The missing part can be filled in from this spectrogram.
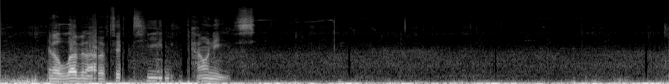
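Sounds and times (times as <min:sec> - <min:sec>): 
wind buffeting a microphone outdoors: 0:00.0 - 0:06.6
speech: 0:00.5 - 0:02.6
faint footstep scuffs: 0:02.8 - 0:06.6.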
